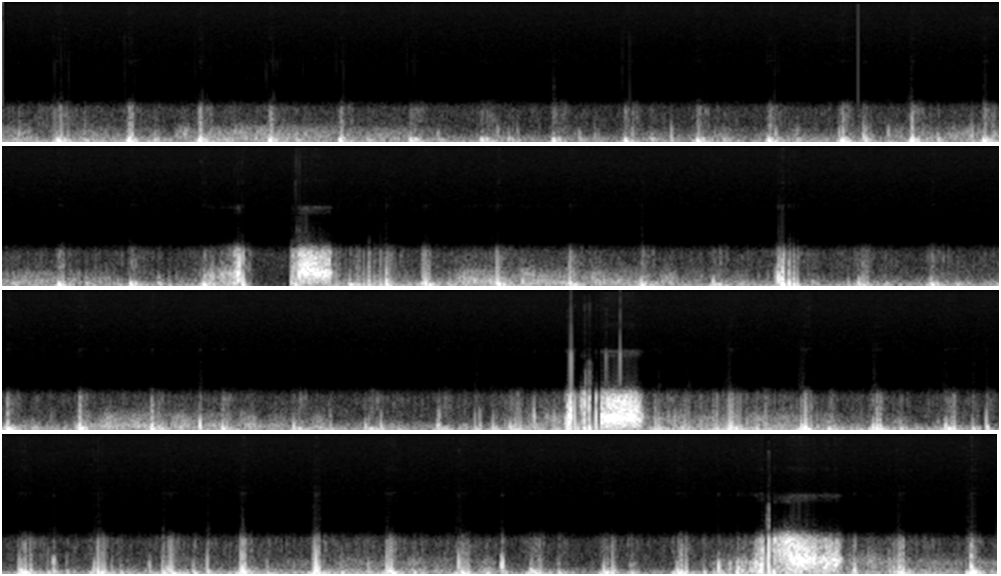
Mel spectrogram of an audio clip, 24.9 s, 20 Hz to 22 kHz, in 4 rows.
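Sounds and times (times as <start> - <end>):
heartbeat through stethoscope: 0.0 - 24.9.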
